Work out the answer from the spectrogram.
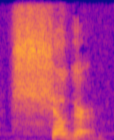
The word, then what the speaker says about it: sugar: that there are some words in English that are written with the letter s but are pronounced with the sh sound words like sugar and sure and to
